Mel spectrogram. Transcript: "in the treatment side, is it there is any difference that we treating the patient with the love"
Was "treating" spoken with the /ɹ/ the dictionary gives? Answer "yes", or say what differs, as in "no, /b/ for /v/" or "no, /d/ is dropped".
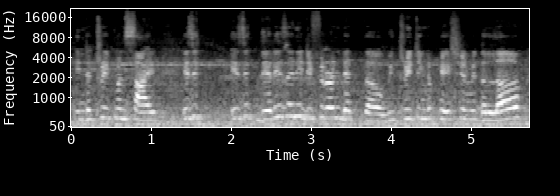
yes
